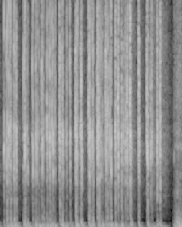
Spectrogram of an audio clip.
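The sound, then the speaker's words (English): A deck of cards being shuffled, a rapid flurry of crisp riffling flicks and papery rustling that runs continuously for a couple of seconds, with no voices over it. “let me shuffle these”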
